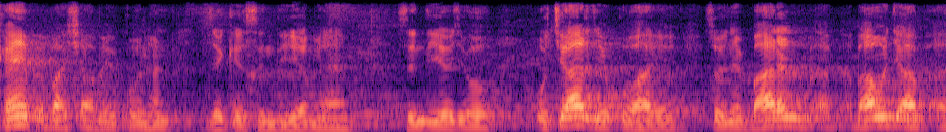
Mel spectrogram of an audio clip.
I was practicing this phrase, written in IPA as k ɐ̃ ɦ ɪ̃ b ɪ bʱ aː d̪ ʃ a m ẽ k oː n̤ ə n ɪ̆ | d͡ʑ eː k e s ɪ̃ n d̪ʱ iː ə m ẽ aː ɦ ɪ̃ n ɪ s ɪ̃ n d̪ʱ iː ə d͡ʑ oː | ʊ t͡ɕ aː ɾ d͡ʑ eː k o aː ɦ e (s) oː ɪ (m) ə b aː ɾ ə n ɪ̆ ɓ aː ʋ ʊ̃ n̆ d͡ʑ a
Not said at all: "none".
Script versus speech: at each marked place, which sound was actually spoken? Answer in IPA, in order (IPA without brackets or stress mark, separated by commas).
s, n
